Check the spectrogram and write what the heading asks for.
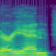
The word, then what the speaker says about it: Rensselaer: That's how I'm going to pronounce it, Rensselaer.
